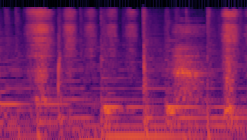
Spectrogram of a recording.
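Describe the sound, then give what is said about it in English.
A giraffe on a sidewalk gives a few loud, breathy sniffs in short bursts over a steady bed of sustained musical tones, with no one speaking. “On the sidewalk stood a giraffe who was sniffing loudly.”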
